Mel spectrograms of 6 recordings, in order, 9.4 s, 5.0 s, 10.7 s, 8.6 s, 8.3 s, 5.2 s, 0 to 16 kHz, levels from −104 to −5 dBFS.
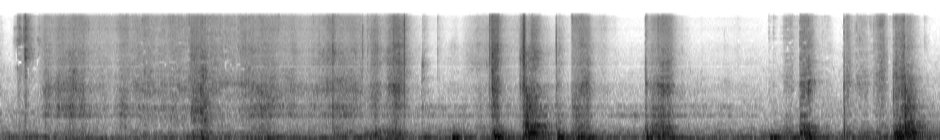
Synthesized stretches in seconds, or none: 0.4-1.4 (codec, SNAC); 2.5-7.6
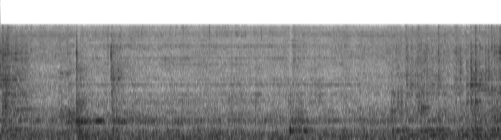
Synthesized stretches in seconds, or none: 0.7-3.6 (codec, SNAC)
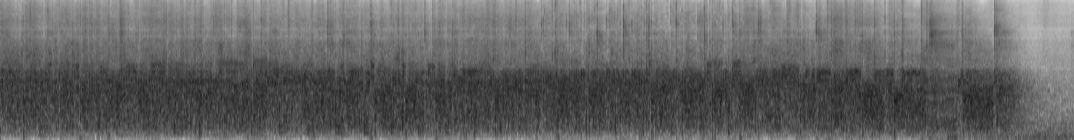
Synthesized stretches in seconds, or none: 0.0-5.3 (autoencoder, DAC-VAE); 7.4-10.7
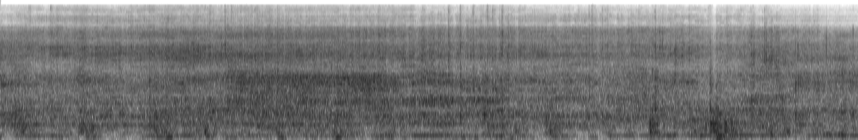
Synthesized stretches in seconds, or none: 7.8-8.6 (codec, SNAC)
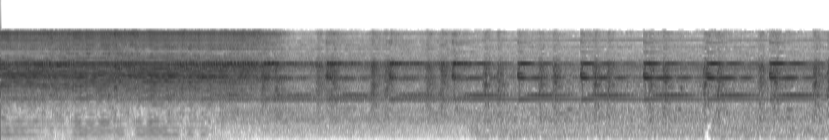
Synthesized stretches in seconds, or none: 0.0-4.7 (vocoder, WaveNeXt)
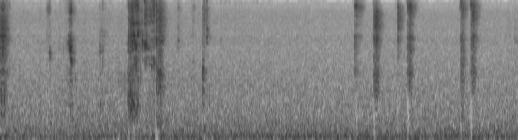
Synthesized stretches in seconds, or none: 0.0-3.1 (vocoder, Vocos)

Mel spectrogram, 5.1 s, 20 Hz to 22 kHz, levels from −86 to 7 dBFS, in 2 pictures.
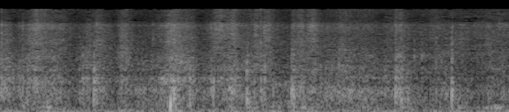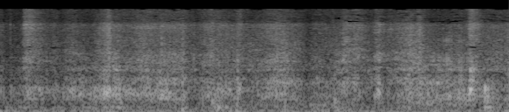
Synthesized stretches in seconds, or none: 0.0-0.7 (vocoder, BigVGAN v2); 1.4-2.4; 3.2-3.9; 4.4-5.1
